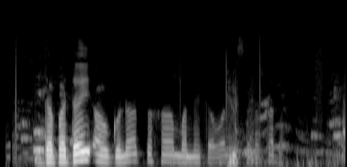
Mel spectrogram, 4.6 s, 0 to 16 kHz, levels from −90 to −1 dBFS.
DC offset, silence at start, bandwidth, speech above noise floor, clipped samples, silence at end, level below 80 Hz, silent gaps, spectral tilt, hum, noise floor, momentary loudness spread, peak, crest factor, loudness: under 0.1%; 0.45 s; 3.7 kHz; 27 dB; under 0.1%; 0.05 s; -62 dBFS; none; -12.5 dB/octave; none; -50 dBFS; 24 LU; -4 dBFS; 20 dB; -21 LUFS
